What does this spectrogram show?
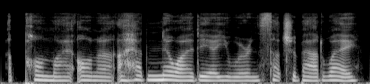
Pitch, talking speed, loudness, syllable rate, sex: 185 Hz, 225 wpm, -15 LUFS, 5.3 syllables/s, female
